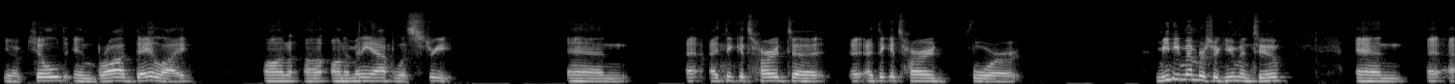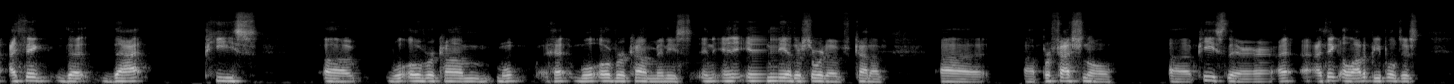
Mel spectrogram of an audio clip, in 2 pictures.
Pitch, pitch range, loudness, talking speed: 145 Hz, 135-155 Hz, -23 LUFS, 130 wpm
